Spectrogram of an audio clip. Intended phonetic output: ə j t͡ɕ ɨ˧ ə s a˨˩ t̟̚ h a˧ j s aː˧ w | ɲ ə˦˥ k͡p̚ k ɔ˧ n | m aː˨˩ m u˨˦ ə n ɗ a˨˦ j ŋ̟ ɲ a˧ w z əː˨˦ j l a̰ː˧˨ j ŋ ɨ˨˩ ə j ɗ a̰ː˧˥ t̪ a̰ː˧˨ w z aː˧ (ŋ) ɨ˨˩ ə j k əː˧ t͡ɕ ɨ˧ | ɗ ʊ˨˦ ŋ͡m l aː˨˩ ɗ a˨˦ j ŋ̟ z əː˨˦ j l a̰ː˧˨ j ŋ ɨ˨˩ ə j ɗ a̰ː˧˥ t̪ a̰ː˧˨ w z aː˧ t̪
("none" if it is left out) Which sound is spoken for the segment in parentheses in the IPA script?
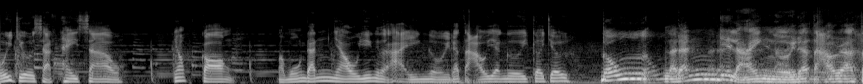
ŋ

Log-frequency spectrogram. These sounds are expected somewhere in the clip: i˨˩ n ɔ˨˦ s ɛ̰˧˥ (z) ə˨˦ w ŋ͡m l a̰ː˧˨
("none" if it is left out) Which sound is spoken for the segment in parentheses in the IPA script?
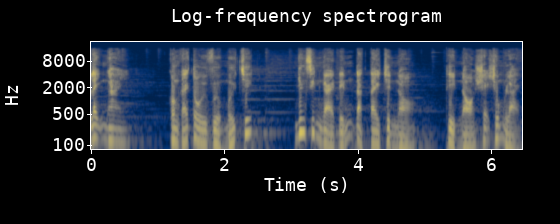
s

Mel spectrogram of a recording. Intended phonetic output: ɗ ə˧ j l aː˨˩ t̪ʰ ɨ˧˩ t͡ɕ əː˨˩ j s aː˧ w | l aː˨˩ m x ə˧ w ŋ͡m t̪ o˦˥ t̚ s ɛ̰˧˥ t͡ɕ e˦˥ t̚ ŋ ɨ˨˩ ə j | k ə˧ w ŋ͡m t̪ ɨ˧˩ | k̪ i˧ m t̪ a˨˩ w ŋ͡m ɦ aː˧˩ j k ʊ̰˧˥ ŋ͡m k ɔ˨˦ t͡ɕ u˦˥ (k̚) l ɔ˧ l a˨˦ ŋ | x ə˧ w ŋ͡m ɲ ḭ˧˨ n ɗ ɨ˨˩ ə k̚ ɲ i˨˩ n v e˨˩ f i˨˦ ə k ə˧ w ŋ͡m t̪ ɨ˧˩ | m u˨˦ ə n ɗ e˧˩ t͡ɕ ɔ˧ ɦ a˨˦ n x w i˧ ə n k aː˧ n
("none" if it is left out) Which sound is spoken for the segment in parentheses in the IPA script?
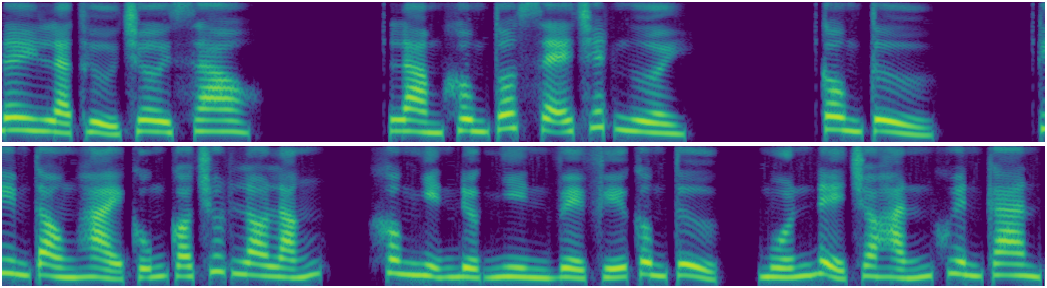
t̚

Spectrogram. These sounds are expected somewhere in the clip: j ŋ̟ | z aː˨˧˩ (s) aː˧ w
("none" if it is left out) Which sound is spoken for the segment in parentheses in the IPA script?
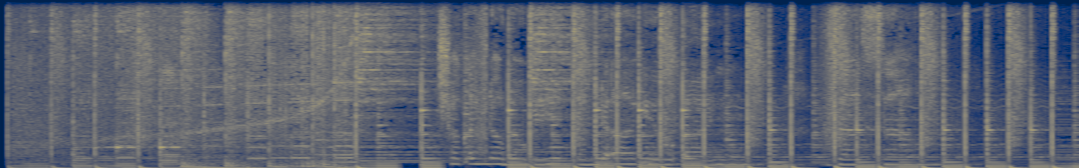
s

